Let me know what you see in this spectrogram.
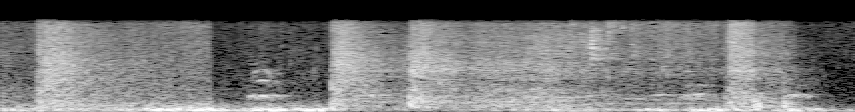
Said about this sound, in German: Holz splittert, als der eiserne Rambock zum zweiten Mal gegen die Tür kracht. Ein dumpfes Donnern, dann springt sie aus den Angeln.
